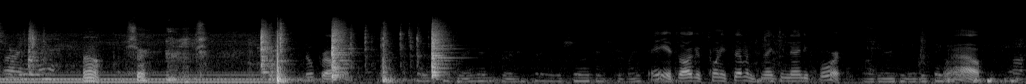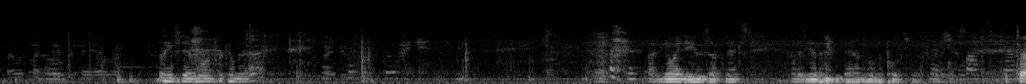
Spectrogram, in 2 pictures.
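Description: A bass guitar plays low notes.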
